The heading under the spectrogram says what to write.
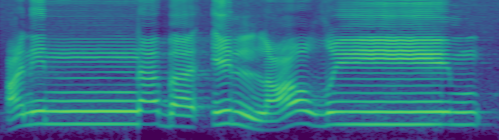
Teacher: आइन की अदायगी क्लियर रखनी है, हलक के दरमियान वाले हिस्से से वो।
